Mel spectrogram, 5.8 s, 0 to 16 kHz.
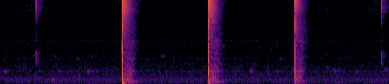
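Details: Universal 6000 solid-state electric fence controller (older model, 6-volt supply) after repair: sharp, even snapping clicks about every 1.3 seconds, one per spark pulse, over a quiet darkened room; the charger is firing normally.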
